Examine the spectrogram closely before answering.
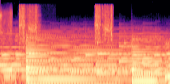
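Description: Two sharp bursts of camera shutter clicks from a visually impaired Brazilian photographer, crisp, ring out about a second and a half apart over a steady, sustained musical tone that continues underneath.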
